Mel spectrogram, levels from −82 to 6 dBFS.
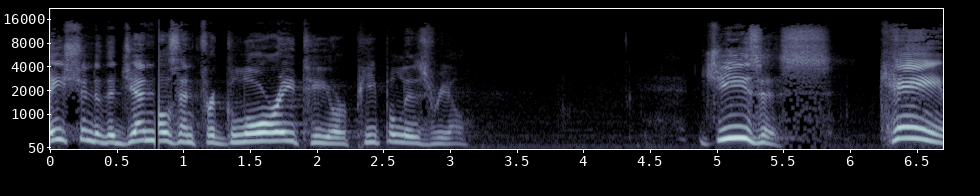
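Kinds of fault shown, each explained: CD skip: the laser lost its place on the disc's spiral track and landed on a different turn, so playback dropped out briefly and resumed from somewhere else. In this speech clip it shows at 0.79 s, just after "to the": a mute of roughly 30 ms, then the audio picks up abruptly at "and for glory to", with a jump of one or more disc turns rather than a smooth continuation.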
